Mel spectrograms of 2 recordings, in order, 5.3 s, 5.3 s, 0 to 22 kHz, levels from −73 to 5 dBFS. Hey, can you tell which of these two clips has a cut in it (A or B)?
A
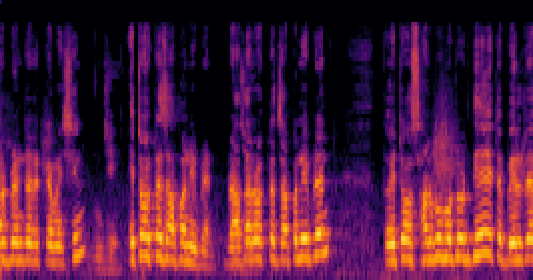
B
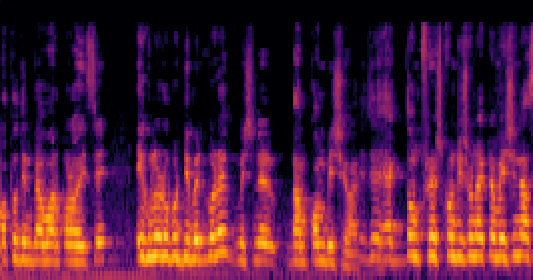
B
